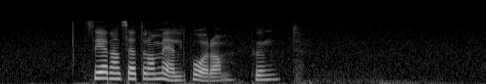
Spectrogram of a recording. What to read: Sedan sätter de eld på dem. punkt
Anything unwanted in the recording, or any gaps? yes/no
no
